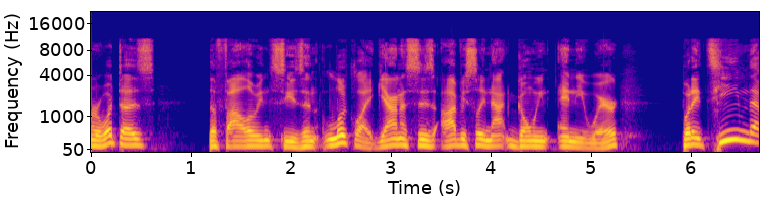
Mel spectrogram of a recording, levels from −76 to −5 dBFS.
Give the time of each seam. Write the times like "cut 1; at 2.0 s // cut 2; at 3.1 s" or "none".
none

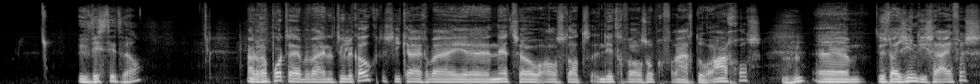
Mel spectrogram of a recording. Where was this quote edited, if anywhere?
none

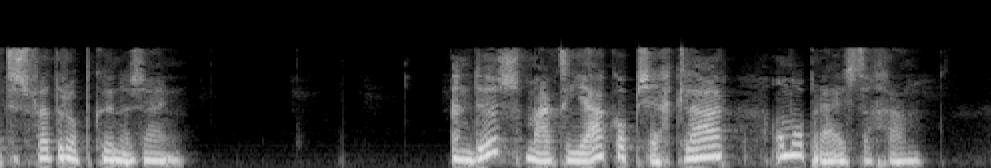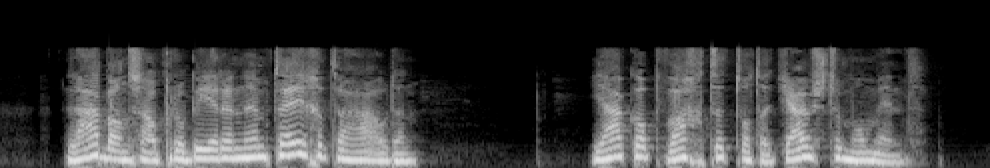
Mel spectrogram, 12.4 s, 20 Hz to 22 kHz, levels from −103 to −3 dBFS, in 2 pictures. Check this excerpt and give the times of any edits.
cut 1; at 6.5 s

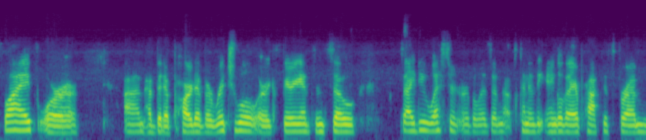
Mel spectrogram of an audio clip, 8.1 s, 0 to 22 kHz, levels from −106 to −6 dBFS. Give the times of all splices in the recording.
cut 1; at 5.0 s

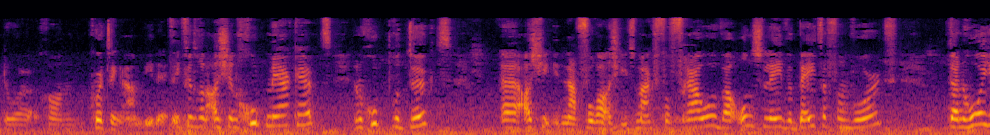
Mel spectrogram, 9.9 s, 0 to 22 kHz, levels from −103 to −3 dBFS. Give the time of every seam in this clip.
cut 1; at 1.7 s

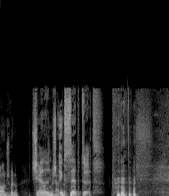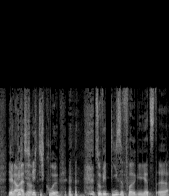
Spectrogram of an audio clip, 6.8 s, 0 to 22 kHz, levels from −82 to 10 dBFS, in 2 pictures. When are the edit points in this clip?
cut 1; at 4.7 s

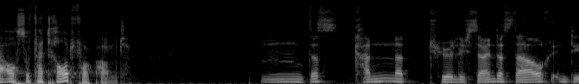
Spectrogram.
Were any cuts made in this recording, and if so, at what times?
cut 1; at 3.5 s

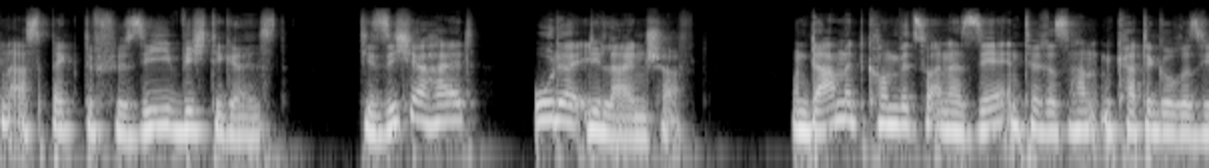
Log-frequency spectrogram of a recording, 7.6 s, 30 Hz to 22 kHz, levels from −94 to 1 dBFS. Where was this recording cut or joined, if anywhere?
cut 1; at 3.7 s

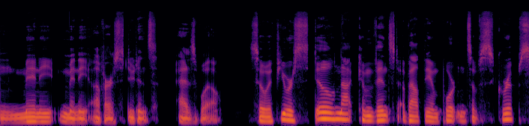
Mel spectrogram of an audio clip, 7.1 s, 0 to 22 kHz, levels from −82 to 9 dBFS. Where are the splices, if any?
none

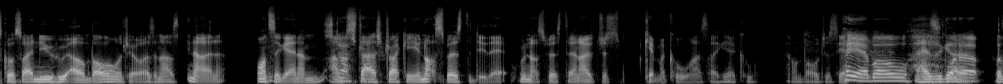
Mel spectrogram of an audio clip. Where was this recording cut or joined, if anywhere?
cut 1; at 1.8 s

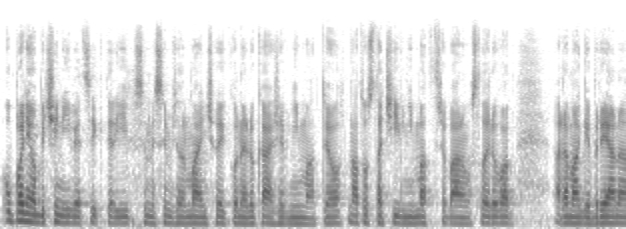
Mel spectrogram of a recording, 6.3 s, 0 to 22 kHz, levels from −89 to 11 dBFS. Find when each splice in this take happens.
none

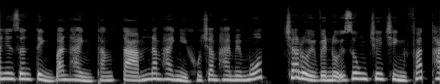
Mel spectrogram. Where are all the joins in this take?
cut 1; at 2.7 s

